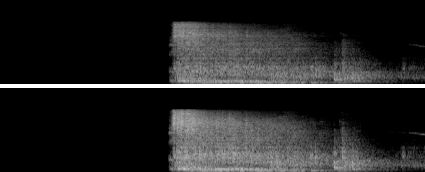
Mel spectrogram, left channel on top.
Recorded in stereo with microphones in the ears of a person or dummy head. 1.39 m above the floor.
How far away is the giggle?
I don't hear a giggle.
